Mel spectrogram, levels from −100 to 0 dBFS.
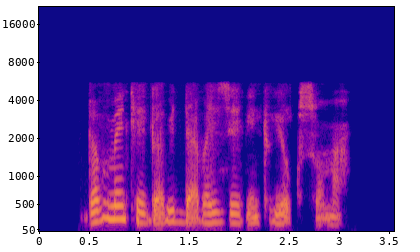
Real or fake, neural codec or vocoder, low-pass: fake; codec, 44.1 kHz, 7.8 kbps, Pupu-Codec; 5.4 kHz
